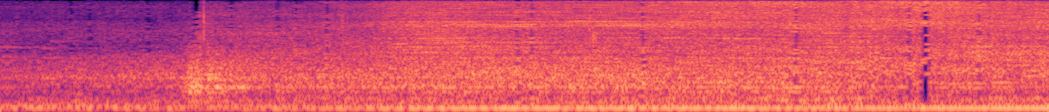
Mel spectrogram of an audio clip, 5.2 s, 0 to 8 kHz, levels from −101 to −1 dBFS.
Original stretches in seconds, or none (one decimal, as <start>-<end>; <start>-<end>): 0.0-5.2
